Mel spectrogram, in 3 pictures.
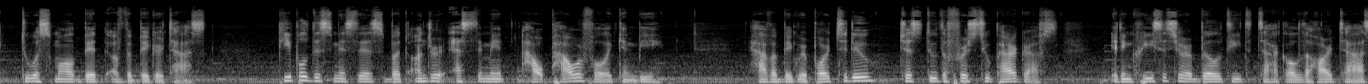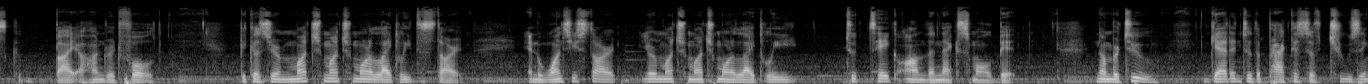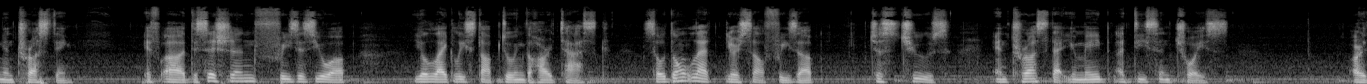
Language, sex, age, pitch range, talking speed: English, male, 20-39, 110-130 Hz, 155 wpm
